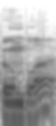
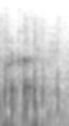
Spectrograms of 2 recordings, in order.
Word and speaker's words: Qikert: I know many of you guys commented that it is not Boombla, as I said before, trying to read it phonetically, but here we are with Qikert.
